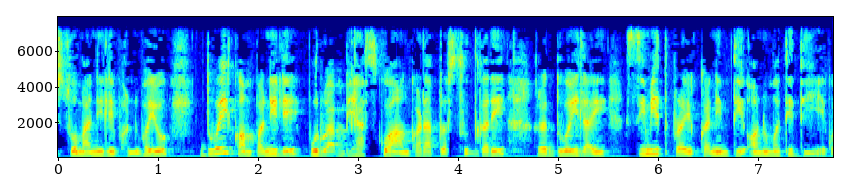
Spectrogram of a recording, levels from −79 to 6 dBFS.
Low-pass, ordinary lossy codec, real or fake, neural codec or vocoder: 7.2 kHz; none; real; none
